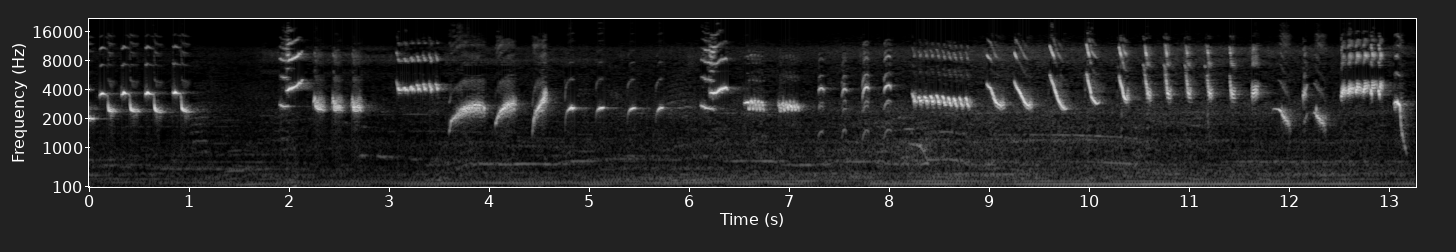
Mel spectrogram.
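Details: Canary-imitating song of an Asian pied starling, meant to get other songbirds singing: a long, varied run of sharp whistles, upswept chirps and rapid trills, nearly continuous and loud, with a faint low hum beneath.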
